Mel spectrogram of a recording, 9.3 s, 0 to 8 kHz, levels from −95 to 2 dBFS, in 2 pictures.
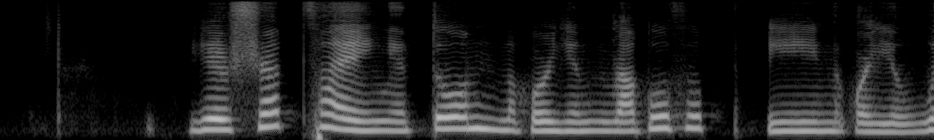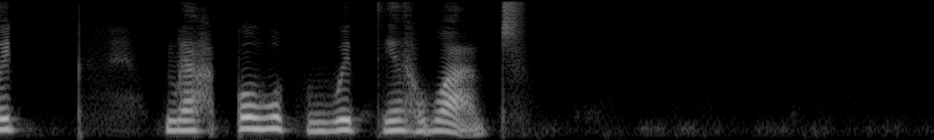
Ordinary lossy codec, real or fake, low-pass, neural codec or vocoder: none; fake; none; codec, 16 kHz, 0.5 kbps, FreqCodec, larger model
